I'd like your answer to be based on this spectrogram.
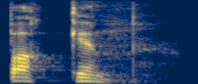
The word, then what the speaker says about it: bakke: For example, bake, bake, bake, bakke, bakke, bakke, bake, bake, bakke, hill.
